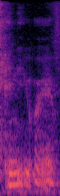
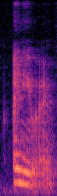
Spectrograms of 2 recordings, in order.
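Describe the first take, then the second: First: Anyway, dropped to a near murmur; a soft trailing-off anyway. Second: Said in the usual way. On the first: Shown as a demonstration. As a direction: let anyway fade out, rising slightly.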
